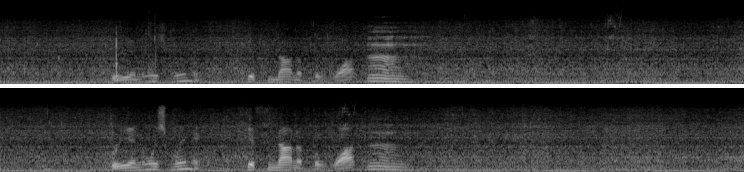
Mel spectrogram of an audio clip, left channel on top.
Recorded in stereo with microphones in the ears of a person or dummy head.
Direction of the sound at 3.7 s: 60° left (ahead or behind).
